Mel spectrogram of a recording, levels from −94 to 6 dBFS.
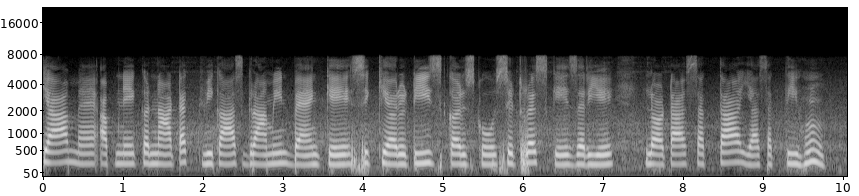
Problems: constant background noise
